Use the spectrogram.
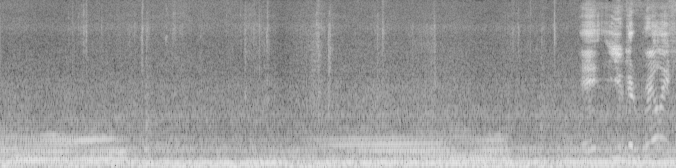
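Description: A Ford Focus RS with all-wheel drive pulls hard through third gear on a twisty road, its engine note rising and falling loudly from inside the cabin while someone talks over it.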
